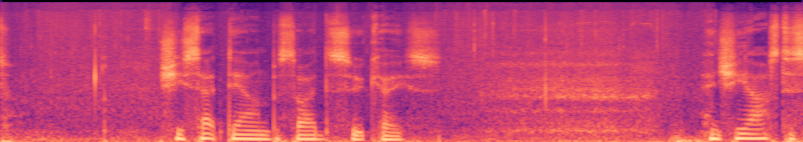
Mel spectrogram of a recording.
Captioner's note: inhale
